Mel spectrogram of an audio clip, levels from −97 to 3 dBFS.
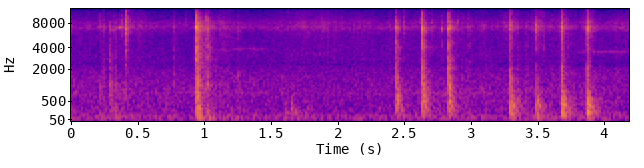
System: none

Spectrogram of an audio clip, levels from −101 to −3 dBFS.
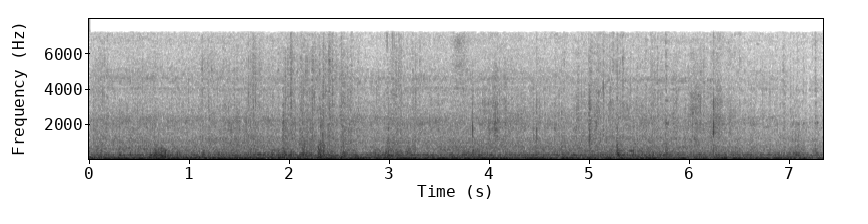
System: none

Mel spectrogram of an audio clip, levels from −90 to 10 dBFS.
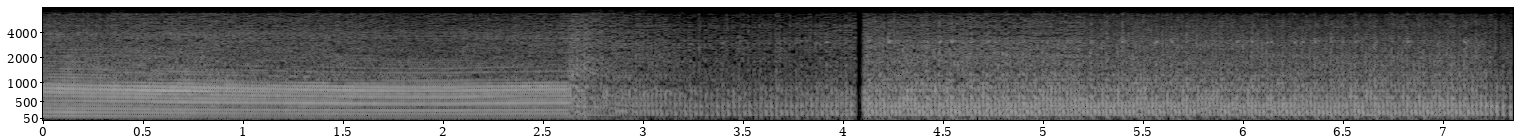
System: none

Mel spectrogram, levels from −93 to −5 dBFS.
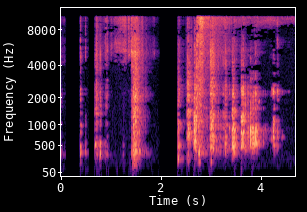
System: none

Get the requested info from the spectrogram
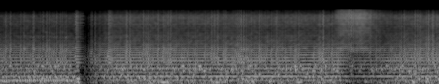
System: vocoder, Vocos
